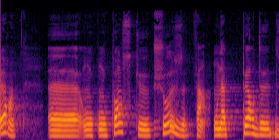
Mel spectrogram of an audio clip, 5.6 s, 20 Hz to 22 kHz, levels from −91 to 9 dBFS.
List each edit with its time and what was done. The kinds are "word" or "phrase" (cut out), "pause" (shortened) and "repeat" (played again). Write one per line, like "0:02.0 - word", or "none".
0:03.1 - word
0:04.2 - pause

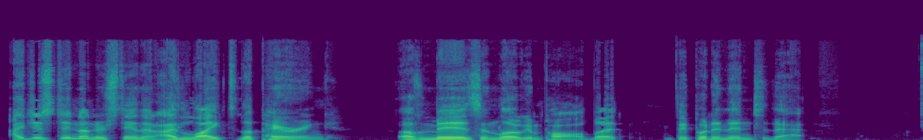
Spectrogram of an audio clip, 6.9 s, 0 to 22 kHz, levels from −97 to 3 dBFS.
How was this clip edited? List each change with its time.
none

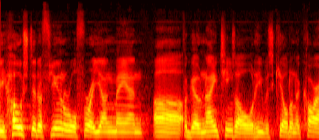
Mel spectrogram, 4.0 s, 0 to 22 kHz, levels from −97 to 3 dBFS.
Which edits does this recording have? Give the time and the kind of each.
0:01.9 - pause
0:02.3 - phrase
0:02.9 - word

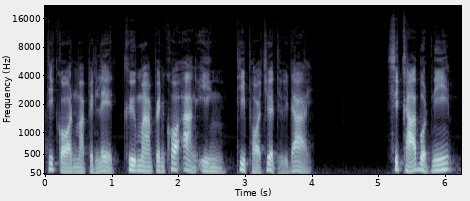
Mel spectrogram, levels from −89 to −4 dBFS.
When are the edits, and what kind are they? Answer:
0:01.1 - pause

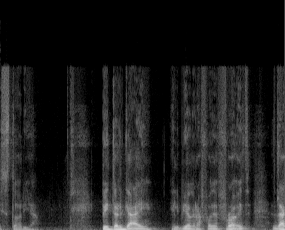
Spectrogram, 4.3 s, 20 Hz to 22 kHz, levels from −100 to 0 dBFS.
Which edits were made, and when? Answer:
none

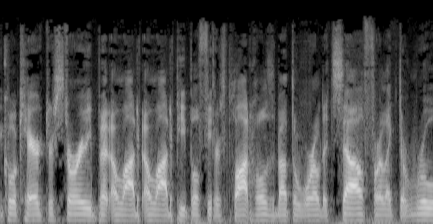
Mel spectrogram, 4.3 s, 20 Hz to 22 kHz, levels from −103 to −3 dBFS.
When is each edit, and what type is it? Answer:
0:01.4 - repeat
0:02.1 - word

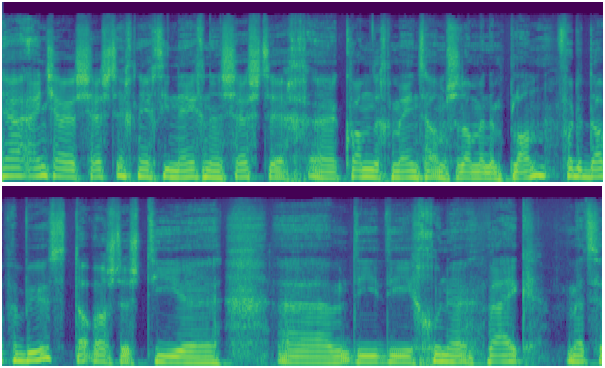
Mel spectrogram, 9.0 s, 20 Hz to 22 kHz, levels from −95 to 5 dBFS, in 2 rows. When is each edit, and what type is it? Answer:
none

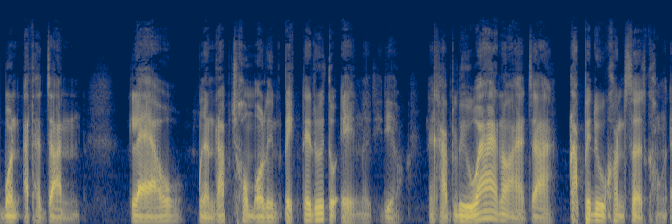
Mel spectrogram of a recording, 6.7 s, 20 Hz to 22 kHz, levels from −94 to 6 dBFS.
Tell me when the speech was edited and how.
0:01.9 - pause
0:04.1 - pause
0:05.6 - pause

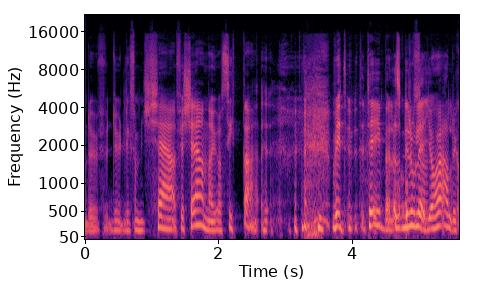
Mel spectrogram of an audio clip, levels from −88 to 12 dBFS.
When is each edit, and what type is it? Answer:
0:04.1 - word
0:04.7 - word

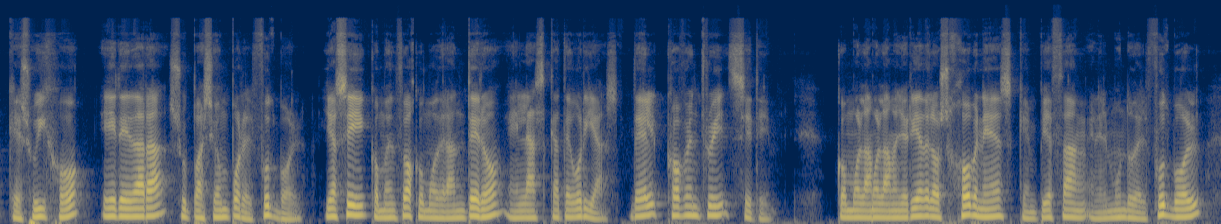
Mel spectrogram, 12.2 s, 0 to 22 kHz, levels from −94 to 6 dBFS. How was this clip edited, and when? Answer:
0:03.1 - pause
0:04.1 - word
0:06.2 - word
0:08.7 - repeat

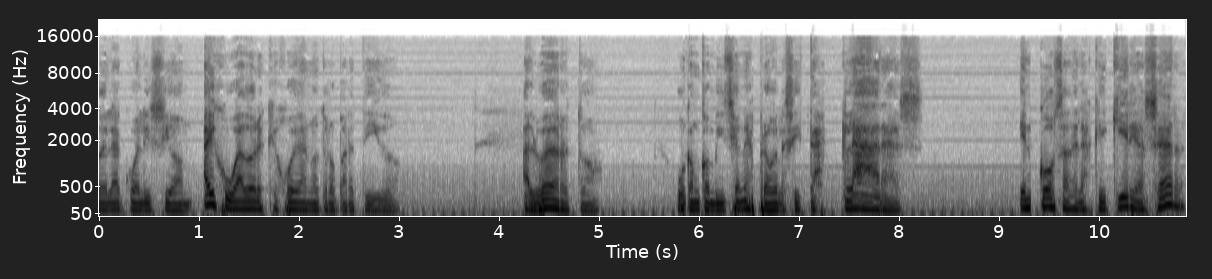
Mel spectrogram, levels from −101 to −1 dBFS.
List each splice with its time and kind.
0:05.9 - word
0:09.3 - word

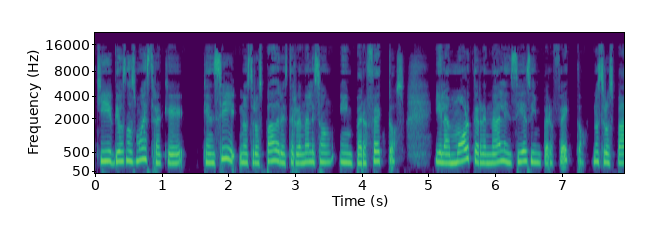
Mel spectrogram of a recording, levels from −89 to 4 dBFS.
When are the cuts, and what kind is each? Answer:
none

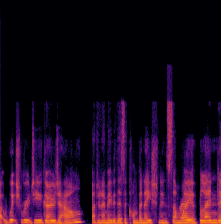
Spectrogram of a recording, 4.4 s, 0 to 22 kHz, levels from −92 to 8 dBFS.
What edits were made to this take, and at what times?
0:01.7 - pause

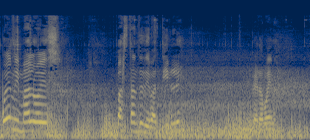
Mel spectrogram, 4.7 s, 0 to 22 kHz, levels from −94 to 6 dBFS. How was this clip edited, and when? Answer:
none

